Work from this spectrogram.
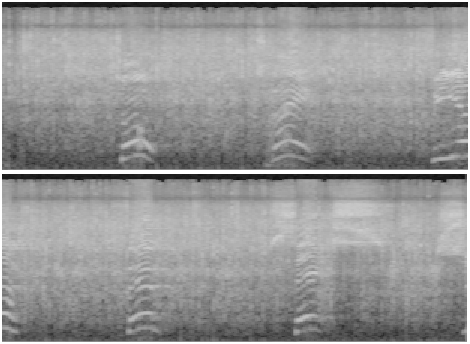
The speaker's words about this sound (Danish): Og så får I lov til at klappe.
